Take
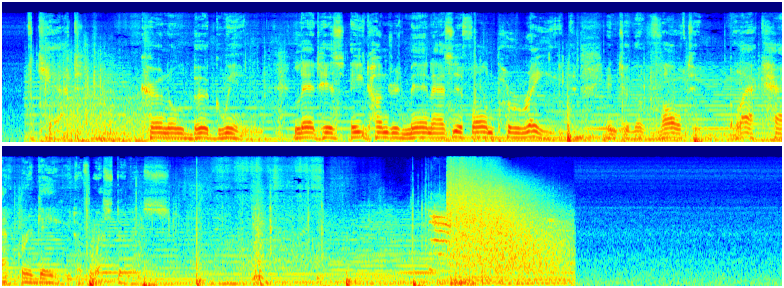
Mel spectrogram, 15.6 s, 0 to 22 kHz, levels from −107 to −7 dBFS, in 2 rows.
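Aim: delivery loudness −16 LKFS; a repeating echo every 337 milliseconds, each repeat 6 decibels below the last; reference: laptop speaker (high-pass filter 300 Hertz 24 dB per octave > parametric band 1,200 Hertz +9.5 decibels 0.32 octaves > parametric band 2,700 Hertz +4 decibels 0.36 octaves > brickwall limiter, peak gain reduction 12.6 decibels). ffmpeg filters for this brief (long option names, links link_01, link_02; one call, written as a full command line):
ffmpeg -i in.wav -af "highpass=frequency=300:width=0.5412,highpass=frequency=300:width=1.3066,equalizer=frequency=1200:width_type=o:width=0.32:gain=9.5,equalizer=frequency=2700:width_type=o:width=0.36:gain=4,aecho=1:1:337|674|1011|1348|1685|2022:0.501|0.251|0.125|0.0626|0.0313|0.0157,volume=19dB,alimiter=limit=-6dB:level=0:latency=1" out.wav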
